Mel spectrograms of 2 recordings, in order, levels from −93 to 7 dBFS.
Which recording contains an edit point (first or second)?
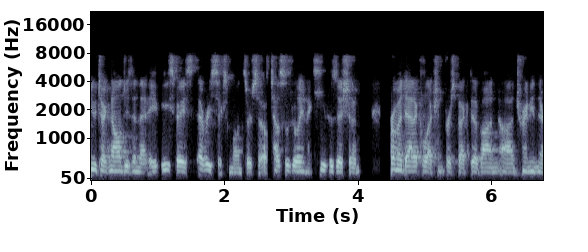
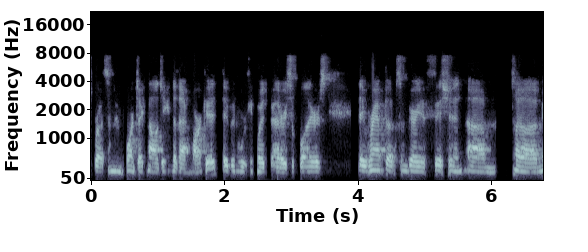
first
